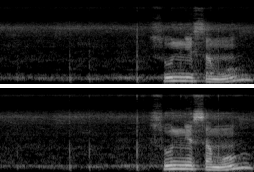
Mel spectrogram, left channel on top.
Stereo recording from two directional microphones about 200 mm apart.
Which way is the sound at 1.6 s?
55° right (ahead or behind).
